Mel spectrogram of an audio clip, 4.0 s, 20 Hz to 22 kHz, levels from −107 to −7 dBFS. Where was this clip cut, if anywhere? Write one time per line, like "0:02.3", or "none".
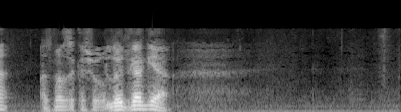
0:01.1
